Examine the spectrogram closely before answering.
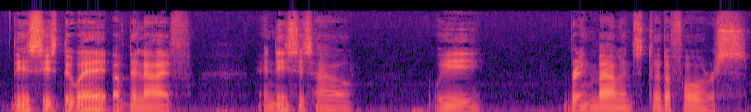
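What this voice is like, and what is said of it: Put-on Mexican-Russian mixed accent. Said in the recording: “This accent is sponsored by Mexicans. ... I hope you are very happy with this accent ... it's kind of like a Russian vibe too. I kind of did like a mix between the two”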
